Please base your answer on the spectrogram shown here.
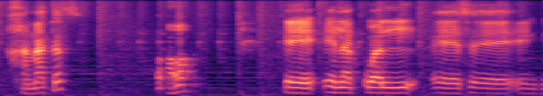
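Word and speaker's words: khanaqas: Ahí establecieron 6 escuelas distintas conocidas como Kanakas o no sé, Yanakas, ¿será? Es que es K-H-A-N-A-Q-A. Han. Pronúncialo como Han. Hanakas.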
